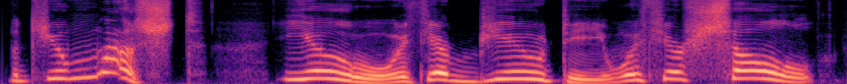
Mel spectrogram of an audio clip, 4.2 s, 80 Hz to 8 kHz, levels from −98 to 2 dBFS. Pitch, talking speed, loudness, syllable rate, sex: 200 Hz, 125 wpm, -17 LUFS, 3.0 syllables/s, male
